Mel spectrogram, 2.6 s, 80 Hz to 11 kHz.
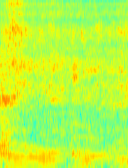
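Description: A loud, rough Honda XR200 motorcycle engine with loose valve clearance idling up close, with a steady throbbing drone and a rattly clatter.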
